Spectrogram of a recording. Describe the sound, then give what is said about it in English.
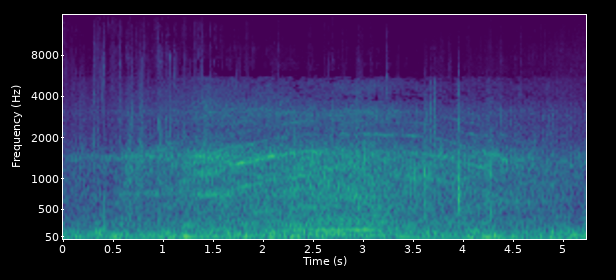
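A car engine revs hard while reversing up a rough road, the car slipping then gripping as rocks and wood shoot up around it: a loud, continuous roar with a strained whine rising and falling over about five seconds, and no voices. “I gun it, reverse, with rocks and wood shooting up all around me.”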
